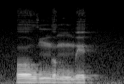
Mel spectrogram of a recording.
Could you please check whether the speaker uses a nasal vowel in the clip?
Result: no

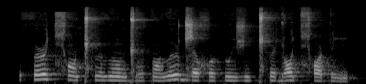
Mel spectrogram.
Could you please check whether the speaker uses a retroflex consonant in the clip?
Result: yes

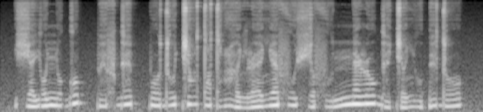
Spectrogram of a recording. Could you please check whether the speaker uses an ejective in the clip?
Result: no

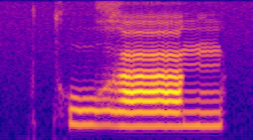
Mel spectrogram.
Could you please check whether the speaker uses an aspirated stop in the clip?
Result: yes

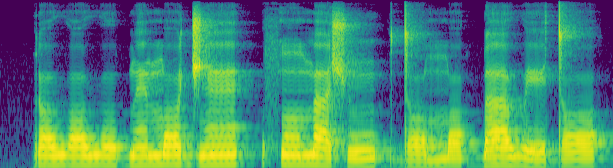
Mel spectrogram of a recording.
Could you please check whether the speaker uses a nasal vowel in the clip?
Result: yes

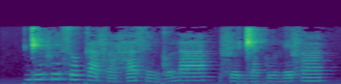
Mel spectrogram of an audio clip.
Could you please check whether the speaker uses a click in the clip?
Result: no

